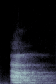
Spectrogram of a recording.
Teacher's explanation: Hamzah keluar dari pangkal tenggorokan di bawah jakun. Ini ada pita sekitar pita suara. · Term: huruf hamzah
